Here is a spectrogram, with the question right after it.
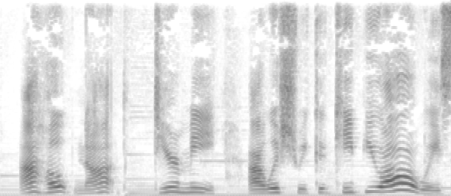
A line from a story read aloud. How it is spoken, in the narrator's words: he exclaimed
